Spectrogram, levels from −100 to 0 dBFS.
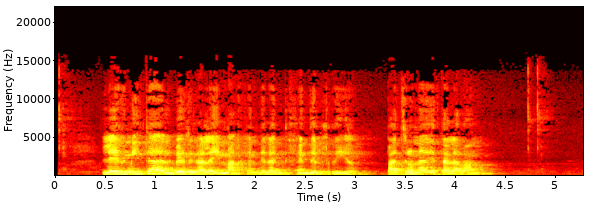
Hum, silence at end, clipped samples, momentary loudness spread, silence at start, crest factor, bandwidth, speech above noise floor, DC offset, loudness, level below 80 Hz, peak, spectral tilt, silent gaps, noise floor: none; 0.9 s; under 0.1%; 9 LU; 0.45 s; 16 dB; 15 kHz; 30 dB; under 0.1%; -16 LUFS; -56 dBFS; 0 dBFS; -4.5 dB/octave; none; -47 dBFS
